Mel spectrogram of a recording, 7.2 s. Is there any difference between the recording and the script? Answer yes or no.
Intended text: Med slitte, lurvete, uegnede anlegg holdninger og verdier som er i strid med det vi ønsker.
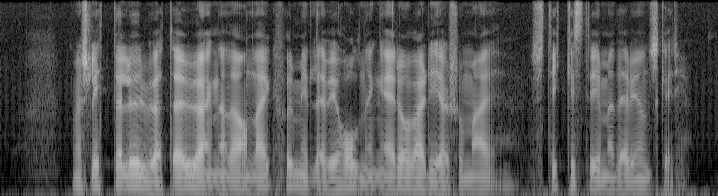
yes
